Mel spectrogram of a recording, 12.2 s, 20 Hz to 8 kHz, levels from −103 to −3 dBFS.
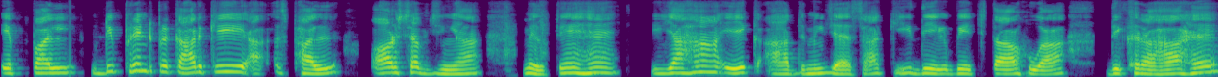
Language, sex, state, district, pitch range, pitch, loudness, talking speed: Hindi, male, Bihar, Muzaffarpur, 160-200 Hz, 180 Hz, -19 LUFS, 110 wpm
